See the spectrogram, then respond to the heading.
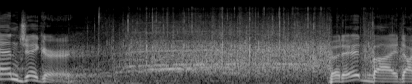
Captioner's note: audience cheering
